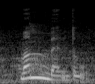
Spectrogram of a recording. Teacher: Yang kedua ada asimilasi fonetik, yaitu perubahan bunyi yang terjadi tidak mengubah identitas fonem, melainkan hanya bentuk pengucapannya. Contoh, perubahan dari N menjadi M sebelum konsonan bilabial seperti P atau B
